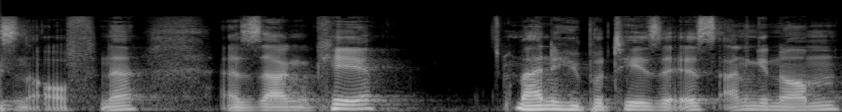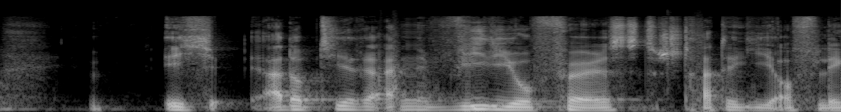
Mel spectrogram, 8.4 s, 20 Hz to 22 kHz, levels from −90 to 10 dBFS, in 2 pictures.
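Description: From 6.07 to 6.58 s, and again from 7.32 to 8.0 s, the speech turns choppy and robotic. This is repeated packet loss. Short holes, none longer than about 45 ms, keep recurring. Each is patched by stretching the previous sound, which covers roughly a quarter of each span.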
